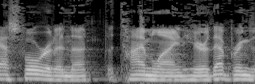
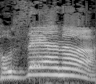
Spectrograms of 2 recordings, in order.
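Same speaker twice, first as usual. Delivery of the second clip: high, drawn-out yelling crowd cry. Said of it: "they're yelling".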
